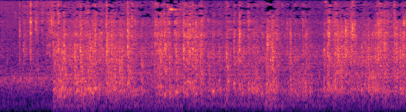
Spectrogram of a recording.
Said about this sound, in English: and just wanted to get the cannon breeches and sort of loading shells where we could and just get in the action of the cannons. Unfortunately, we have a treasure trove of authenticity in this shed over here, so it's sound gold.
